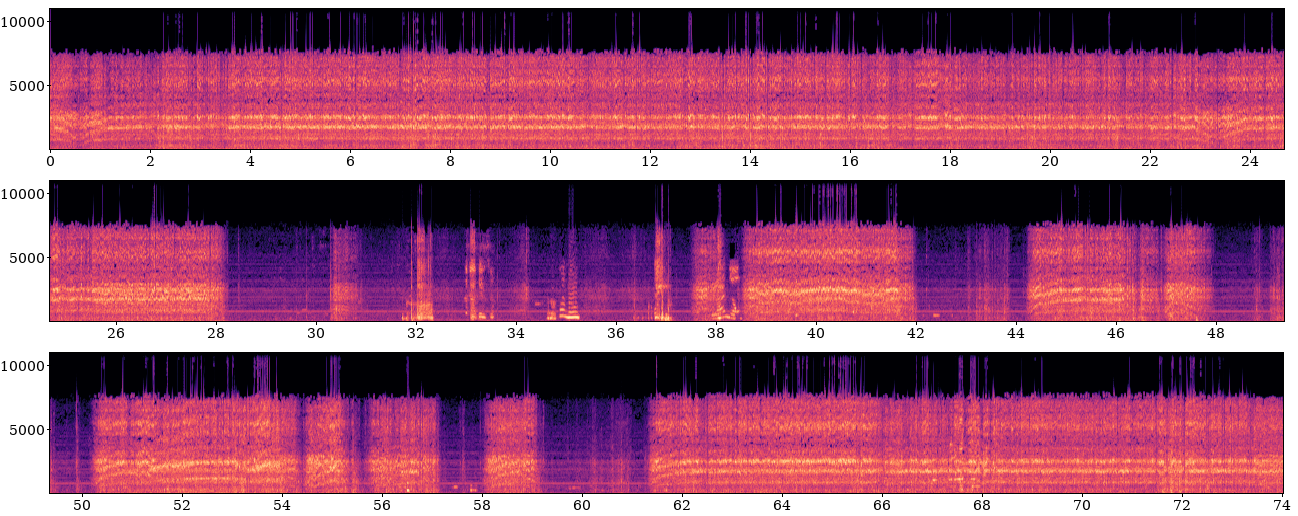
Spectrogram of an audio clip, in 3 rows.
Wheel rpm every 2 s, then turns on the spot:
190, 240, 230, 230, 230, 230, 230, 240, 230, 230, 240, 190, 220, 200, 30, 20, 20, 10, 20, 110, 180, 20, 170, 100, 10, 160, 300, 130, 100, 80, 50, 220, 220, 230, 230, 230, 230.
28-38 42-44 48-50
